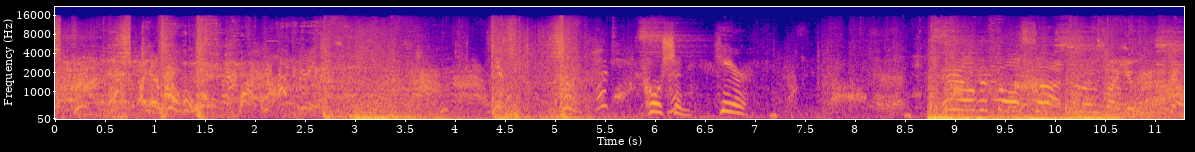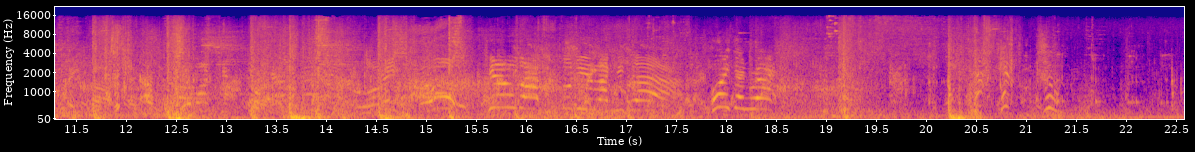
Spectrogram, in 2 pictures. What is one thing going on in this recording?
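Creatures screech and snarl as they attack.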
